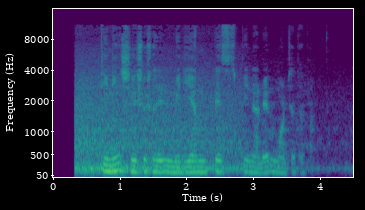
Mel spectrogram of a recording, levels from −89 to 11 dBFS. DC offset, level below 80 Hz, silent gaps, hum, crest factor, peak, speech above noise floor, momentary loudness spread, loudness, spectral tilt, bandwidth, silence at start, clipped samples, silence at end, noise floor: under 0.1%; -58 dBFS; none; none; 16 dB; -10 dBFS; 29 dB; 13 LU; -26 LUFS; -6 dB/octave; 11.5 kHz; 0.35 s; under 0.1%; 0.6 s; -54 dBFS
